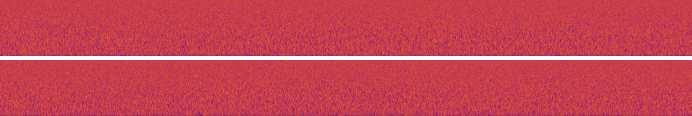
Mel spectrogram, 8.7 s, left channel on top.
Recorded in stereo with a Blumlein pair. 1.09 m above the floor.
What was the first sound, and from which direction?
Only background noise.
